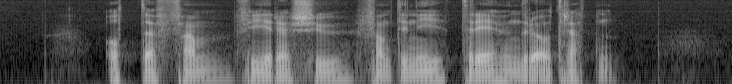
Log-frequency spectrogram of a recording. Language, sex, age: Norwegian, male, 18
